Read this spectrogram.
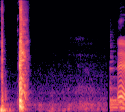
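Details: A single sharp sneeze from a K-pop singer, then quiet, then the start of a voice.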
